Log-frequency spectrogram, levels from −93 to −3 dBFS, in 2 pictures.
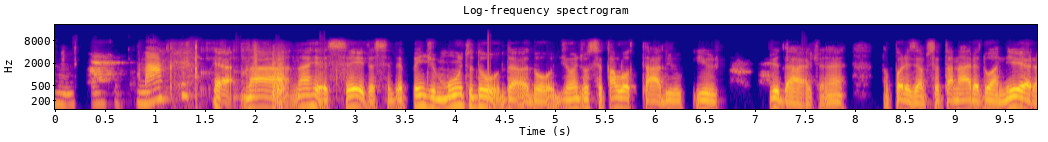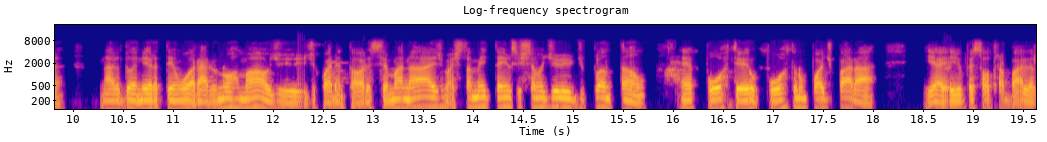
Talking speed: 175 wpm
